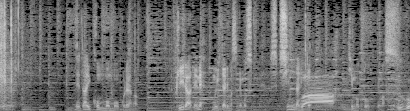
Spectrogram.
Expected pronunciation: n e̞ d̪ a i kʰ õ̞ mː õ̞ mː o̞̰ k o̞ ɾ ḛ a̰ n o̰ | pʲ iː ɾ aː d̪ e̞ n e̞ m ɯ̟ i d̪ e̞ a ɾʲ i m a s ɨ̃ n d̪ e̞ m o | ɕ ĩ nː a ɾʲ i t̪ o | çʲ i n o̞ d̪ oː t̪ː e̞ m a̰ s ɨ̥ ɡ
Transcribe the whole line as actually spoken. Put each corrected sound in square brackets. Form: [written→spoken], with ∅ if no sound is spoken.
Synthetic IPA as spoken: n e̞ d̪ a i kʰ õ̞ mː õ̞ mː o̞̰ k o̞ ɾ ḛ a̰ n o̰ | pʲ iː ɾ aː d̪ e̞ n e̞ m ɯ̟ i [d̪→t̪] e̞ a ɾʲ i m a s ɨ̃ n d̪ e̞ m o | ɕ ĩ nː a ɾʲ i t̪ o | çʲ i [n→m] o̞ [d̪→t̪] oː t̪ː e̞ m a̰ s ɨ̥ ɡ

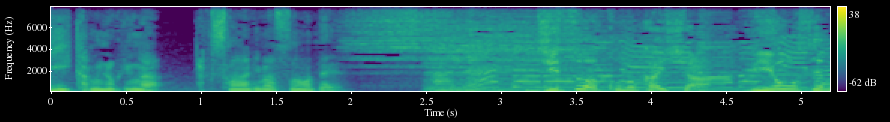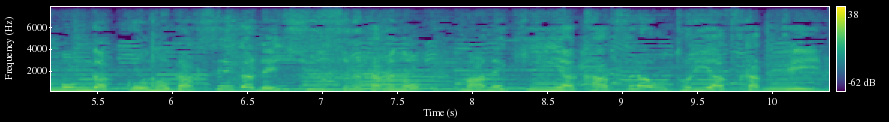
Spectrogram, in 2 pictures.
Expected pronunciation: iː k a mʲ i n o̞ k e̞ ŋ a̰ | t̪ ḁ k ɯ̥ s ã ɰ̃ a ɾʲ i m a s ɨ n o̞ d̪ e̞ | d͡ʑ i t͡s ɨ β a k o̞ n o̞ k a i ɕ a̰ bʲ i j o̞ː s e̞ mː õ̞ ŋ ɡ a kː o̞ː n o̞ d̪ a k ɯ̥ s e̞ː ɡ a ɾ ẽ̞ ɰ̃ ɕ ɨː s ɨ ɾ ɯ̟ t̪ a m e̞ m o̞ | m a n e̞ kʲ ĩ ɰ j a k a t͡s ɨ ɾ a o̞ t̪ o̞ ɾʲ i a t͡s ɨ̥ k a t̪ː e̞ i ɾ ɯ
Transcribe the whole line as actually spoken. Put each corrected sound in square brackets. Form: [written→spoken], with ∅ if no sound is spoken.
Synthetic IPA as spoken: iː k a mʲ i n o̞ k e̞ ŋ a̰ | t̪ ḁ k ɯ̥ s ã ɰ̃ a ɾʲ i m a s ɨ n o̞ d̪ e̞ | d͡ʑ i t͡s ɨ β a k o̞ n o̞ k a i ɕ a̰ bʲ i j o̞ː s [e̞→ẽ̞] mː õ̞ ŋ ɡ a kː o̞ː n o̞ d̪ a k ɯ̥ s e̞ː ɡ a ɾ ẽ̞ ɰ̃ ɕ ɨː s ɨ ɾ ɯ̟ t̪ a m e̞ [m→n] o̞ | m a n e̞ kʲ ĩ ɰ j a k a t͡s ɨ ɾ a o̞ t̪ o̞ ɾʲ i a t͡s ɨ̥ k a t̪ː e̞ i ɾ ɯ

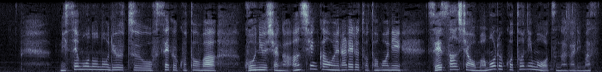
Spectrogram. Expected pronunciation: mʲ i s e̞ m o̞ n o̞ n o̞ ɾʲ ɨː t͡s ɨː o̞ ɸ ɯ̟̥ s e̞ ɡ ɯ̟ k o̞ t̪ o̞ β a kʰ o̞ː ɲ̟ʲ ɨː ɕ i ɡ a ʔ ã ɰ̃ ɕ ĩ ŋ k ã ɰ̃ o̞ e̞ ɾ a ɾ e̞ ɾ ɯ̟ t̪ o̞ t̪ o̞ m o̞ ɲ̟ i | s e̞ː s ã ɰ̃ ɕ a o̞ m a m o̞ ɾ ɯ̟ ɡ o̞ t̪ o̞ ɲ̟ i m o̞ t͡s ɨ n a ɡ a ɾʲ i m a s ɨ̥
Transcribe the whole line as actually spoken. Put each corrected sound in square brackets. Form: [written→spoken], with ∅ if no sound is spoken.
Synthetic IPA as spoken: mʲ i s e̞ m o̞ n o̞ n o̞ ɾʲ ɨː t͡s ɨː o̞ ɸ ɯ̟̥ s e̞ ɡ ɯ̟ k o̞ t̪ o̞ β a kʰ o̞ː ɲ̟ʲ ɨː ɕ [i→a] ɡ a ʔ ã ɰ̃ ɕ ĩ ŋ k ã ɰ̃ o̞ e̞ ɾ a ɾ e̞ ɾ ɯ̟ t̪ o̞ t̪ o̞ m o̞ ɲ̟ i | s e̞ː s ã ɰ̃ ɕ a o̞ m a m o̞ ɾ ɯ̟ [ɡ→k] o̞ t̪ o̞ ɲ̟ i m o̞ t͡s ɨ n a ɡ a ɾʲ i m a s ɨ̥

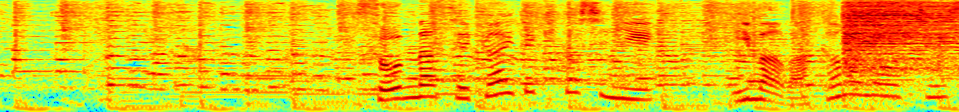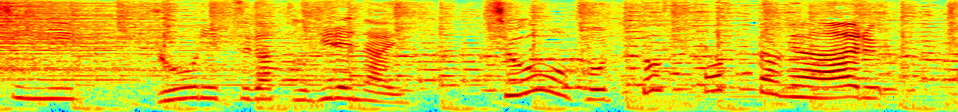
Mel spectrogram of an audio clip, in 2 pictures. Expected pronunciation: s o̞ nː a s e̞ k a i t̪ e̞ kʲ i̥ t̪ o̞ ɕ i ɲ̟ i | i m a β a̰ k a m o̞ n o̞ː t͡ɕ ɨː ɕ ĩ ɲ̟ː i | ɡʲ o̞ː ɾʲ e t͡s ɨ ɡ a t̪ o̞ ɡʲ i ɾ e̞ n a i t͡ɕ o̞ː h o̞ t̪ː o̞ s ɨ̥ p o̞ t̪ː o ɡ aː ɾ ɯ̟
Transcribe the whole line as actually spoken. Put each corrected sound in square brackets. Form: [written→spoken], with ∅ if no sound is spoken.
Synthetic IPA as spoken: s [o̞→õ̞] nː a s e̞ k a i t̪ e̞ kʲ i̥ t̪ o̞ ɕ i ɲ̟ i | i m a β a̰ k a m o̞ n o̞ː t͡ɕ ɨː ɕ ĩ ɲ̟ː i | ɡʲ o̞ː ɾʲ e t͡s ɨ ɡ a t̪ o̞ ɡʲ i ɾ e̞ n a i t͡ɕ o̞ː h o̞ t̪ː o̞ s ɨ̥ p o̞ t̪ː o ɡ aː ɾ ɯ̟

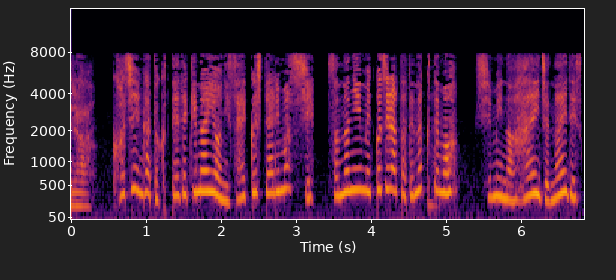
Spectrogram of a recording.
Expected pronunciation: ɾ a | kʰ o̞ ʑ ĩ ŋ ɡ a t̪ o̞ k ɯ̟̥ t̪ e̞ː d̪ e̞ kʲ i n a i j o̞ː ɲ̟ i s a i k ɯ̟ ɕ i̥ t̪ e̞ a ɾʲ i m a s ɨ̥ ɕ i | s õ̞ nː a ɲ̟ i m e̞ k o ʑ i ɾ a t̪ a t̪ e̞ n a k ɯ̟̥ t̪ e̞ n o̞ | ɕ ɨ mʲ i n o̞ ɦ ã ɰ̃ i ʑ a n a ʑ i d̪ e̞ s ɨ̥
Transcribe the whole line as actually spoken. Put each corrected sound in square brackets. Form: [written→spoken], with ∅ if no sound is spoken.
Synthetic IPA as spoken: ɾ a | kʰ o̞ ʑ ĩ ŋ ɡ a t̪ o̞ k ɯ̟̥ t̪ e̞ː d̪ e̞ kʲ i n a i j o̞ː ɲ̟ i s a i k ɯ̟ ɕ i̥ t̪ e̞ a ɾʲ i m a s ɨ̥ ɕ i | s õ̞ nː a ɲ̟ i m e̞ k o ʑ i ɾ a t̪ a t̪ e̞ n a k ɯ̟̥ t̪ e̞ [n→m] o̞ | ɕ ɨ mʲ i n o̞ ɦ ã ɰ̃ i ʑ a n a [ʑ→∅] i d̪ e̞ s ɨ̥

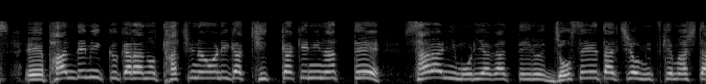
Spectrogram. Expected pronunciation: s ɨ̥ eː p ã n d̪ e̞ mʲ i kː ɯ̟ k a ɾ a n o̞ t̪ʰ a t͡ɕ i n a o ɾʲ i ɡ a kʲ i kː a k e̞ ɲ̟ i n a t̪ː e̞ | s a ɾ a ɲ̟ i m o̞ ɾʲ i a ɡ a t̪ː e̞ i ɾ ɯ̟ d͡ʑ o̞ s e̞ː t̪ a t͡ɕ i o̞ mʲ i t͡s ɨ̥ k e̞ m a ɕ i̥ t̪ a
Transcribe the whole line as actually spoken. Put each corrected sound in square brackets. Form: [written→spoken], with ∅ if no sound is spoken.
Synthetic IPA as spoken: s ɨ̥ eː p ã n d̪ e̞ mʲ i kː ɯ̟ k a ɾ a n o̞ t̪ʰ a t͡ɕ i n a o ɾʲ i ɡ a kʲ i kː a k e̞ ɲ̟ i n a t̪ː e̞ | s a ɾ a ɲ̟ i m o̞ ɾʲ i a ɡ a t̪ː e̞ i ɾ ɯ̟ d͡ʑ o̞ s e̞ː t̪ a t͡ɕ i o̞ mʲ i t͡s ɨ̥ k e̞ m a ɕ i̥ t̪ a

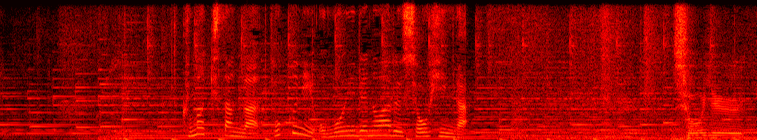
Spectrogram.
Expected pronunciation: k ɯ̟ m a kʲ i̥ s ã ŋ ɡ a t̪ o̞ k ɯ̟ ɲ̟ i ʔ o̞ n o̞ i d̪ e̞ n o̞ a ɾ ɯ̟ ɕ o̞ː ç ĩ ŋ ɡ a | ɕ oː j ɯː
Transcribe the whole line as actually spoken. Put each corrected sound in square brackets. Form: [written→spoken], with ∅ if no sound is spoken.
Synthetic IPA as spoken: k ɯ̟ m a kʲ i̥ s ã ŋ ɡ a t̪ o̞ k ɯ̟ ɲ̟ i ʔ o̞ [n→m] o̞ i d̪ e̞ n o̞ a ɾ ɯ̟ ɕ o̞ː ç ĩ ŋ ɡ a | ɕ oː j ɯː

